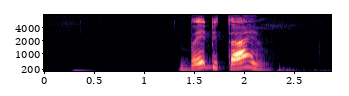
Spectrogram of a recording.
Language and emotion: Russian, positive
